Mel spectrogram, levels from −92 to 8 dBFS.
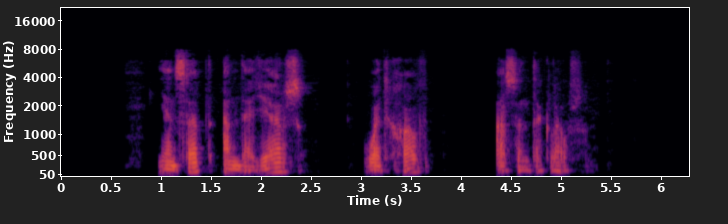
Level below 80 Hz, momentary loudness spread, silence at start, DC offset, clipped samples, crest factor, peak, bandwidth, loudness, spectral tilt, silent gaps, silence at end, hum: -74 dBFS; 10 LU; 1 s; under 0.1%; under 0.1%; 24 dB; -16 dBFS; 8 kHz; -37 LUFS; -3.5 dB/octave; 2.58-2.86 s, 2.97-3.03 s, 3.89-4.35 s; 1.1 s; none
